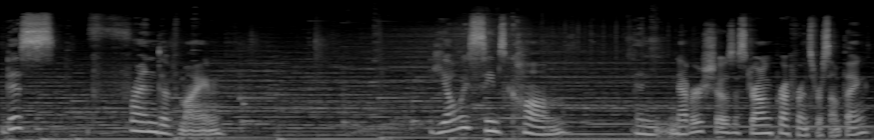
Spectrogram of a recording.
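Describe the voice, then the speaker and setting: A woman's voice: medium pitch, animated, takes it slowly, vocal fry, long pauses. Playful woman streamer over music. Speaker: livestreamer. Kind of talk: casual stream chat and expressive game read-aloud.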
